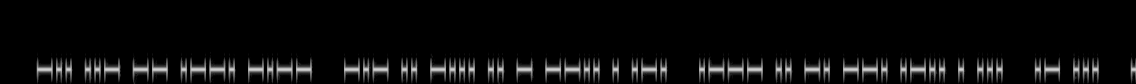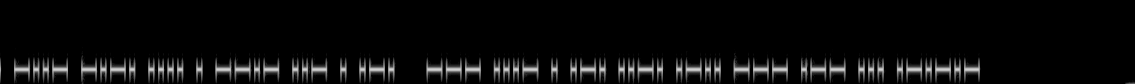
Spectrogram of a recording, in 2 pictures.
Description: Morse code, heard as a keyed tone, about 25 wpm, 700 Hz. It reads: DUMPY KIBITZER JINGLES AS EXCHEQUER OVERFLOWS.
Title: Pangram Challenge v2 - 25wpm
